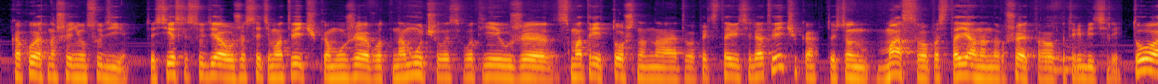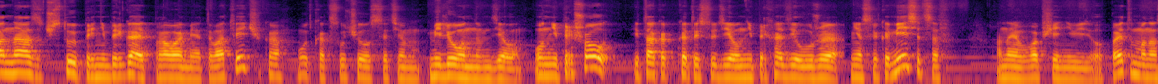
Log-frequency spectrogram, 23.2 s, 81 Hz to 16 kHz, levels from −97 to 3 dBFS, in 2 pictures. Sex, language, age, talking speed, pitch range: male, Russian, 20-39, 175 wpm, 130-160 Hz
